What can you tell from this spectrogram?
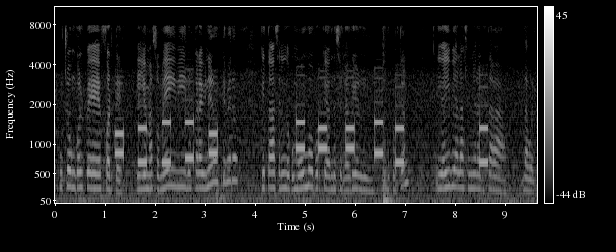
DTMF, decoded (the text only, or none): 72367 #0092 2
